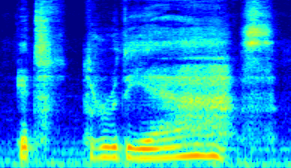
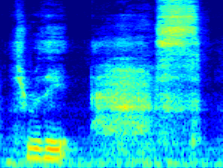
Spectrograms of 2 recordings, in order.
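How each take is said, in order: First: Slow, drawn-out, leaning on "ass"; slow emphasis. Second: Soft unvoiced whisper of "Through the ass"; whispered repeat. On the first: Acted. Correcting a friend's claim about the injection, slow and emphatic. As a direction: drag out "it's through the ass" slowly, stressing "ass". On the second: Repeating the shocking detail to the listener in a whisper.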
